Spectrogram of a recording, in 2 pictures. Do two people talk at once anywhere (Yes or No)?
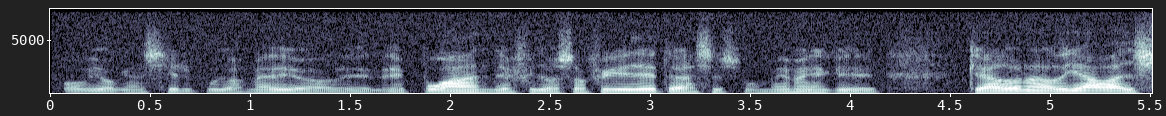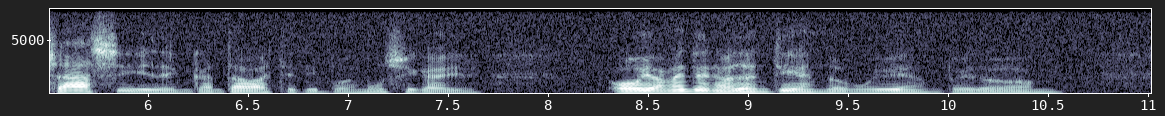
No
